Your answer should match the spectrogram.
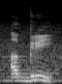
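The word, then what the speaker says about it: agree: Then अब इसे आपने कई बार एग्री पढ़ा होगा, क्या पढ़े होंगे, एग्री, बट ये होता क्या एक्चुअल में, अग्री। क्या होता है, अग्री, एंड अग्री मीन्स होता है सहमत होना, ठीक है।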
